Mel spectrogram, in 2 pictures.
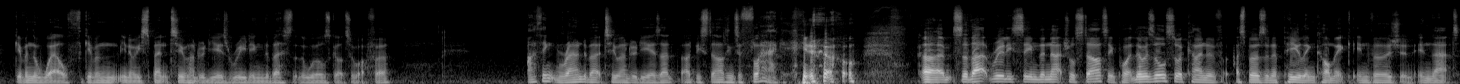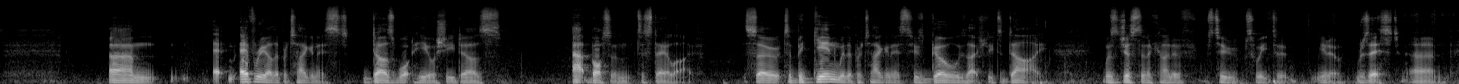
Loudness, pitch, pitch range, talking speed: -26 LUFS, 90 Hz, 80-105 Hz, 205 wpm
